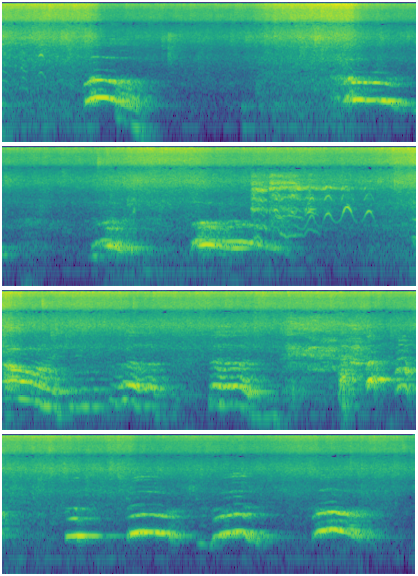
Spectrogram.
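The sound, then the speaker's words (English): A dog howls and whimpers in a string of short, wavering cries, some rising and falling in pitch, repeated steadily with brief pauses between them. “A dog.”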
